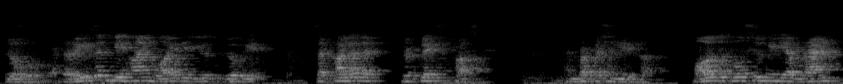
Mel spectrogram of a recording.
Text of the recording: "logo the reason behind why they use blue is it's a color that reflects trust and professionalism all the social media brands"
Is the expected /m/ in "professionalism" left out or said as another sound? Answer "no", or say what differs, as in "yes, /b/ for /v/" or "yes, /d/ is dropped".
yes, /m/ is dropped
